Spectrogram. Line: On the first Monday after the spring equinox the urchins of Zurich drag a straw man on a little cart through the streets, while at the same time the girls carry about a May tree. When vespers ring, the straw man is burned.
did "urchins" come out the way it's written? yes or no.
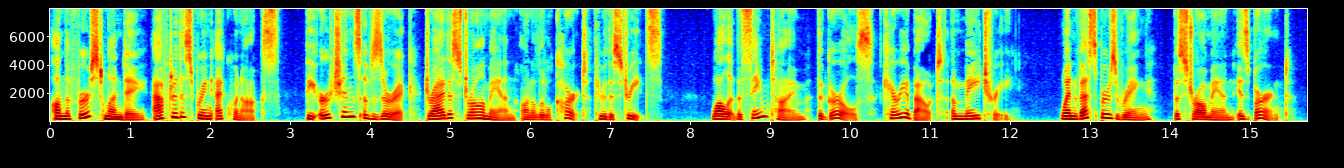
yes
